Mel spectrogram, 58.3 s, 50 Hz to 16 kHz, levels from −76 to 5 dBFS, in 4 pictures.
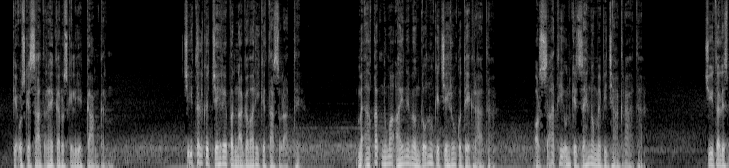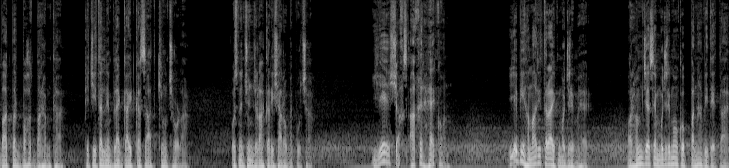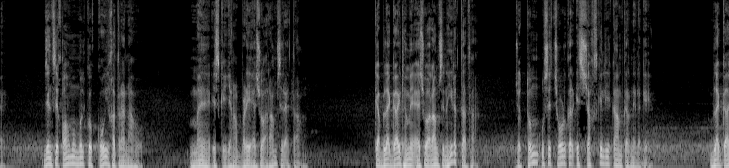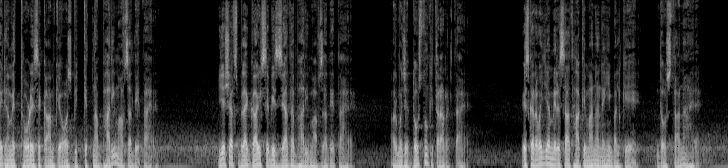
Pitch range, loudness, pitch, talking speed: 70-95 Hz, -18 LUFS, 80 Hz, 180 wpm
